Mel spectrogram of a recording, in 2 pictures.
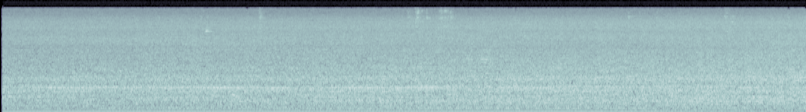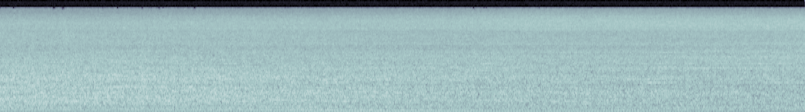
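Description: A passenger train's power van (furgón usina) runs its generator to supply power to the whole train, a loud, steady machine drone with a constant low hum and no change in pitch.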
